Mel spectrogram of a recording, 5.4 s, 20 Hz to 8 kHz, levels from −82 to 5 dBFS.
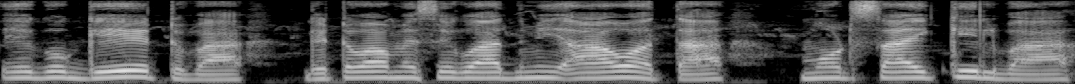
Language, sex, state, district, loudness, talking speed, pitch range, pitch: Bhojpuri, male, Uttar Pradesh, Ghazipur, -16 LUFS, 120 wpm, 145-170 Hz, 165 Hz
